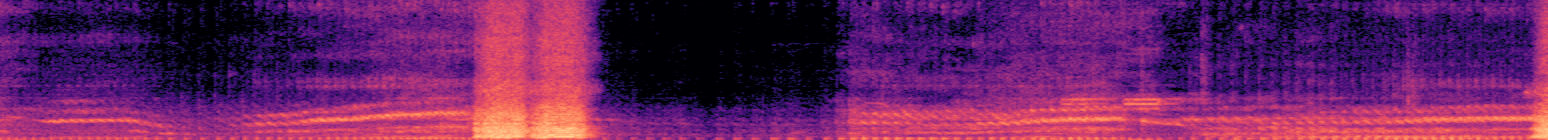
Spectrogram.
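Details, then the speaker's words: Motorcycle started in the morning and ridden in gear: high squeak and harsh bursts from the rear drum brake when braking, attributed to a glazed, too-smooth drum and dust making the shoes slip. "एक तरीका यह आवाज इसलिए करती है की राम जो होता है वह काफी ज्यादा चिकनाहट हो जाति है"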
